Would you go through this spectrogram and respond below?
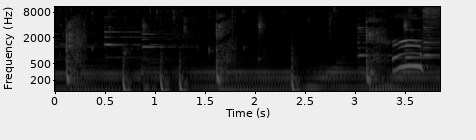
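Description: Scotch whisky poured into a custom-made glass: a close series of glugging, dripping plops with a brief liquid ring at the end, fairly loud and without talk.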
